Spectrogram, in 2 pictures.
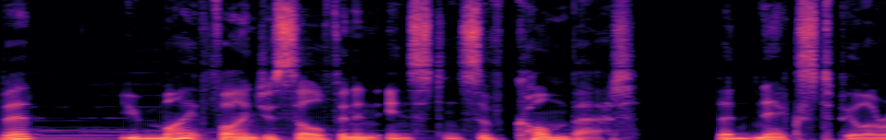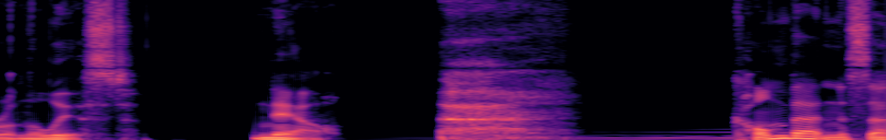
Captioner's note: sigh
